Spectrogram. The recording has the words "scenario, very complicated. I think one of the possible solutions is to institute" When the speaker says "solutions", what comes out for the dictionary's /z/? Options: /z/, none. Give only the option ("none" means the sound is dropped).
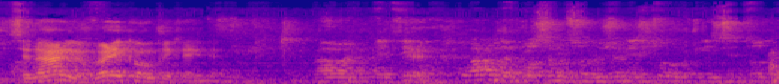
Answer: none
